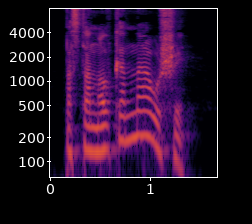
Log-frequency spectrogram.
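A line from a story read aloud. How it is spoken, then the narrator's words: Calm, serene explanation. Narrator (Russian): объяснила Ива безмятежным тоном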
